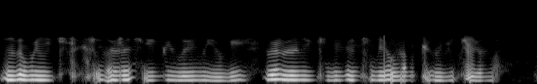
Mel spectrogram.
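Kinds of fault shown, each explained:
Codec 2 vocoder: Runs the whole way through, with heavy damage. Only pitch, voicing, energy and a spectral envelope survive, which fits a rate around 1.3 kbit/s, and everything's rebuilt from sine waves inside a 150 Hz to 3.4 kHz band. So the speech comes out robotic and buzzy.
Bit errors on digital voice radio: Two bursts, 0.73 to 1.12 s and 3.84 to 4.34 s, the second rougher, with roughly one bit in ten flipped against about one in fourteen earlier. Each bad frame jumps in pitch, level and timbre, breaking into bleeps and warbling gibberish.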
